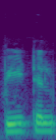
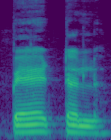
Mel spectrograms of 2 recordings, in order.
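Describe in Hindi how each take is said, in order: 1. पहला स्वर लंबी 'ee' ध्वनि है। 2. पहला स्वर छोटी 'e' ध्वनि है। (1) "पीटल कोई नहीं बोलेगा" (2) "क्या बोलेंगे? पेटल"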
